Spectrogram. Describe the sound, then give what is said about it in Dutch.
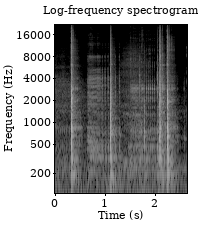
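The mechanism of a hand-turned reed instrument with bellows, turned very slowly so it blows no air, giving a handful of sharp, irregular clicks and knocks over a faint creaking background, with no voices. “Wat ik dan hoor, is ik hoor een soort klappen. Nou, dat is het mechanisme.”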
